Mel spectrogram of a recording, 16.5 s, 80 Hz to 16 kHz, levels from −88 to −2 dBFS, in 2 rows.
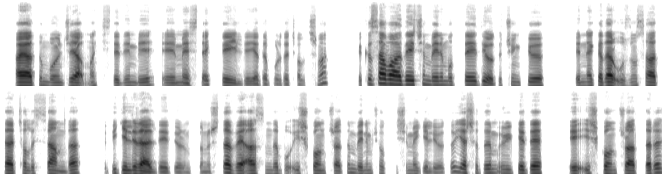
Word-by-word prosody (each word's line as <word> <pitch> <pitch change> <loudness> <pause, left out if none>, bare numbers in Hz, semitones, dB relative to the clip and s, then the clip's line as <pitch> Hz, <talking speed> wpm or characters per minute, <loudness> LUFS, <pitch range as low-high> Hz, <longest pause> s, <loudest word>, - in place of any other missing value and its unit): hayatım 135 +1 +7
boyunca 130 +1 -6
yapmak 130 +1 +1
istediğim 130 0 -11
bir, 135 +3 -7
eee, 120 -1 -7
meslek 115 +6 -8
değildi 115 -8 -3
ya 105 -1 -7
da 100 - -10
burada 95 0 -14
çalışmak. 185 - -15 0.4
Kısa 200 +2 +6
vade 180 -2 +8
için 170 0 -3
beni 160 0 -1
mutlu 155 +1 -7
ediyordu 160 -3 -2
çünkü, 140 0 -4 0.4
eee, 125 +2 -10
ne 140 0 -4
kadar 140 -1 +6
uzun 125 +3 -13
saatler 135 -1 +2
çalışsam 130 -4 -4
da 145 +2 +1 0.4
bir 155 - -10
gelir 140 -1 0
elde 95 -5 +5
ediyorum 90 0 -14
sonuçta 100 - 0
ve 130 - +5
aslında 130 0 -2
bu - - -18
iş 140 -1 -11
kontratım 135 +4 -8
benim 135 -1 -7
çok 135 0 -19
işime 130 0 -14
geliyordu. 95 - -13
Yaşadığım 160 -3 -5
ülkede, 150 0 0 0.3
eee, 130 - 0
iş 140 - -10
kontratları 135 +3 -1
135 Hz, 165 wpm, -25 LUFS, 125-150 Hz, 0.4 s, vade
